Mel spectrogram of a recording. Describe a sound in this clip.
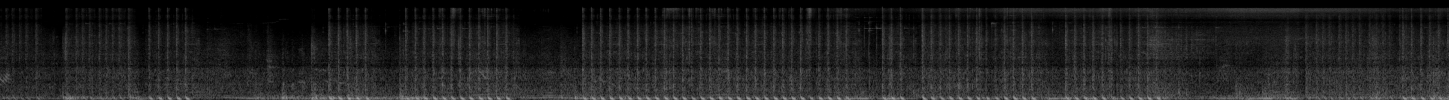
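A gun fires in rapid bursts close by.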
